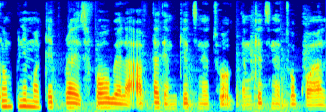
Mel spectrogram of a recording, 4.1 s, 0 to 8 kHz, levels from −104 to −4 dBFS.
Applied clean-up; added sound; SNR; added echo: none; Tap; 18 dB; none.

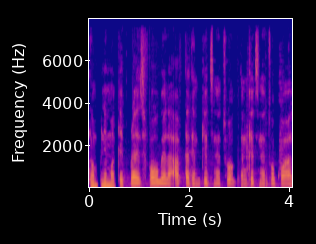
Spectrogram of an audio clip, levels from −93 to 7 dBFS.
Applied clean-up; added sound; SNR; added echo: neural separator model SepFormer DNS4.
